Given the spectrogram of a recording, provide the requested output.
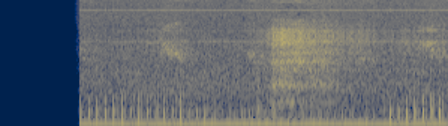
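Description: A Canada lynx purrs in a fast, throbbing low rumble that pauses briefly, then resumes.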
